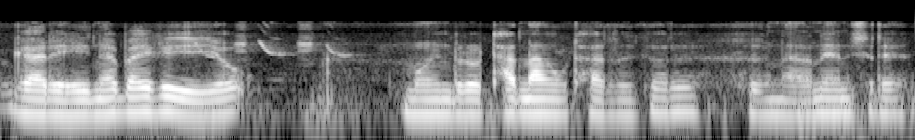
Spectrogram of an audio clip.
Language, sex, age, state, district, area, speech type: Bodo, male, 18-30, Assam, Baksa, rural, spontaneous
